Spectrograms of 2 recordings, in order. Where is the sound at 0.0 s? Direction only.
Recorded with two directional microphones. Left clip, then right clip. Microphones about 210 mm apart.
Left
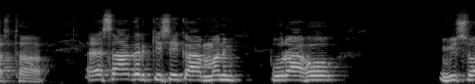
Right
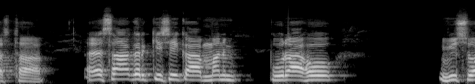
25° right (ahead or behind).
